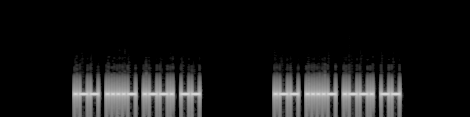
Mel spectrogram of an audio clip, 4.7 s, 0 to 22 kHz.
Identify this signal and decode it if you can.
Morse code, heard as a keyed tone, about 44 wpm, 700 Hz. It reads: W4PM W4PM
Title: Call Signs Repeated 3x - 45wpm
